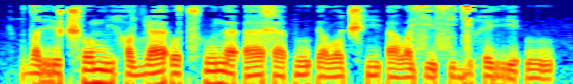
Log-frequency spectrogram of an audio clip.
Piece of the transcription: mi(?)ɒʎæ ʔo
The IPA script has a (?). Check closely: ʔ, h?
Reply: h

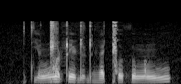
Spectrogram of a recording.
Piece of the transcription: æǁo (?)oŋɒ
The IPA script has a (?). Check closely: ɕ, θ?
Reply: θ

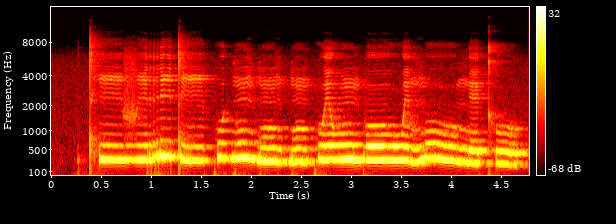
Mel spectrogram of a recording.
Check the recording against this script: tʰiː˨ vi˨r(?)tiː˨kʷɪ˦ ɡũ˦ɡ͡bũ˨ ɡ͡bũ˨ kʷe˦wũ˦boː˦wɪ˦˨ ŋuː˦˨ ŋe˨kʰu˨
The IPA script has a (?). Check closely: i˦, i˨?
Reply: i˦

